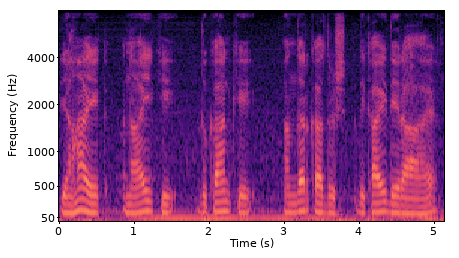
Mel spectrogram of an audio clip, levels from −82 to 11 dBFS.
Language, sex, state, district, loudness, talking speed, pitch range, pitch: Hindi, male, Telangana, Hyderabad, -17 LUFS, 150 wpm, 120-140 Hz, 125 Hz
